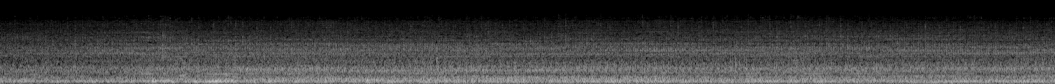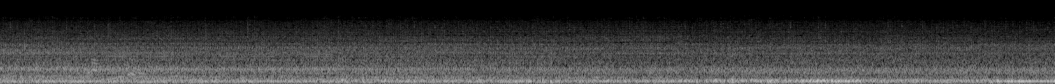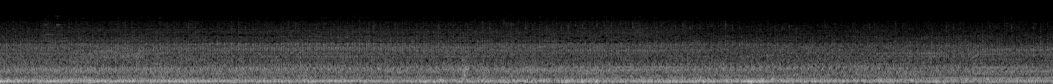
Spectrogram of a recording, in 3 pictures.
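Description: A diesel engine idling with a steady, even hum throughout.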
